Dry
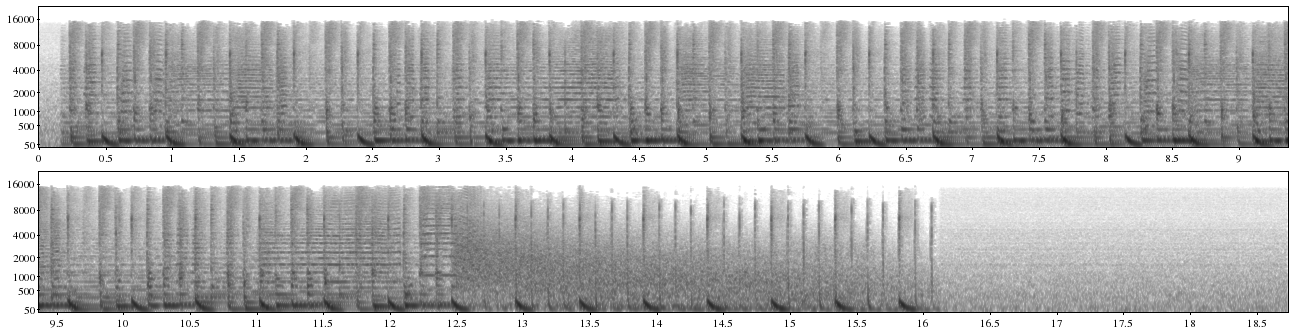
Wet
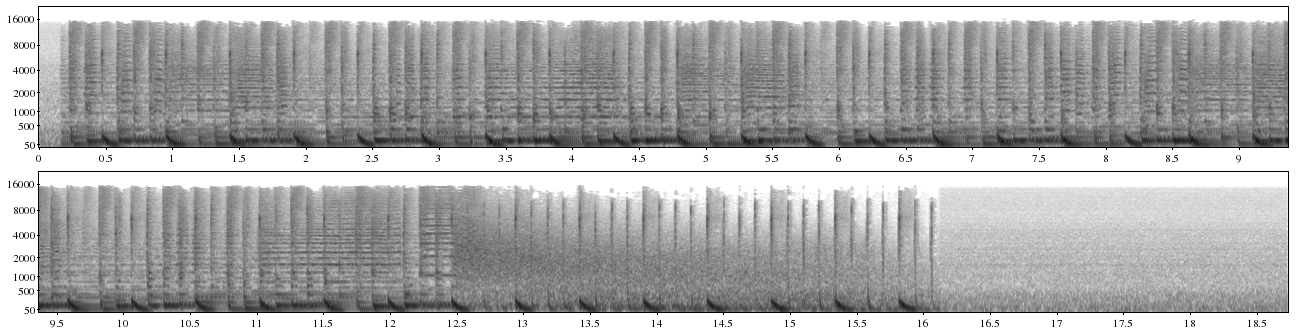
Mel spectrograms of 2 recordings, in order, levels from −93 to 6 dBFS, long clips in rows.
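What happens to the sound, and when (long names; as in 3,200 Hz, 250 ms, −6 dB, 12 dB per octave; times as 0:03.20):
0:02.27–0:05.10: parametric band 800 Hz +9.5 dB 0.4 octaves
whole clip: parametric band 680 Hz −8.5 dB 1.7 octaves; level +4.5 dB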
